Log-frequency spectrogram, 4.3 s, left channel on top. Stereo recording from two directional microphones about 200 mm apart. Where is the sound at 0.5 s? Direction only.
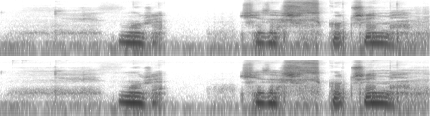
30° right (ahead or behind).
